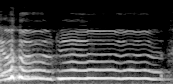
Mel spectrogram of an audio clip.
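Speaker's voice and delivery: high, drawn-out mock wail; hammed-up sobbing howl, held long; mock crying. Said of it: "I just started crying".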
